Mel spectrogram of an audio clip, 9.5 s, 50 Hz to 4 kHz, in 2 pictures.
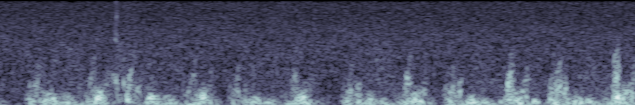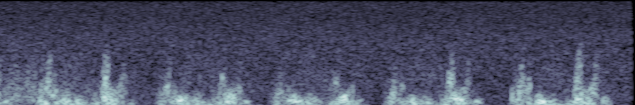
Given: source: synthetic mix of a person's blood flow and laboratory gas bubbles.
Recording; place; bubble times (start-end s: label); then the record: Doppler ultrasound of blood flow; precordium
0.86-1.05 s: bubbles
From the record:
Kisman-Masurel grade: 111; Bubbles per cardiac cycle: 1 to 2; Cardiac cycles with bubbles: 1 to 10%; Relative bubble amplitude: barely perceptible (0.100 to 0.250); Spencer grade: 1 (occasional bubble signal discernible with the cardiac motion signal, with majority of cardiac periods free of bubbles); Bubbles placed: anywhere in the cardiac cycle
